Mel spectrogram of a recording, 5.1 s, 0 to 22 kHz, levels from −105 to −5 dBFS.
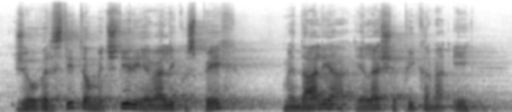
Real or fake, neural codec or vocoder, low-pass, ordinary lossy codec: real; none; 19.8 kHz; none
